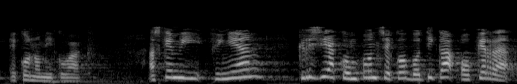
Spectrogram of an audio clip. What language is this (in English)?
Basque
